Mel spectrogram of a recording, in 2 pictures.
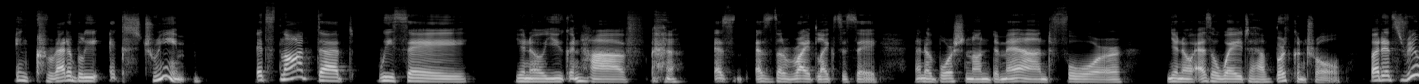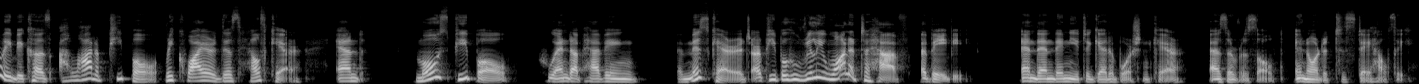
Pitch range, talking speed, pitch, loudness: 125-180 Hz, 165 wpm, 140 Hz, -20 LUFS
